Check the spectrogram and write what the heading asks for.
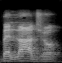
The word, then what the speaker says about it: Bellagio: which by the way it should be pronounced Bellagio because it's an Italian name but me coming from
